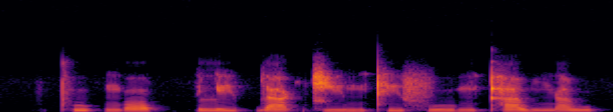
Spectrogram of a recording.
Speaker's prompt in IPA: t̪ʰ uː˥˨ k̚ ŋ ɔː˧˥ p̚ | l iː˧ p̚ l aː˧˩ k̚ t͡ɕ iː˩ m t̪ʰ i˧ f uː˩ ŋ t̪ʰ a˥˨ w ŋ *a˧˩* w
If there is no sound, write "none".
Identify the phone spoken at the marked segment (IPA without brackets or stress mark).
a˧˩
